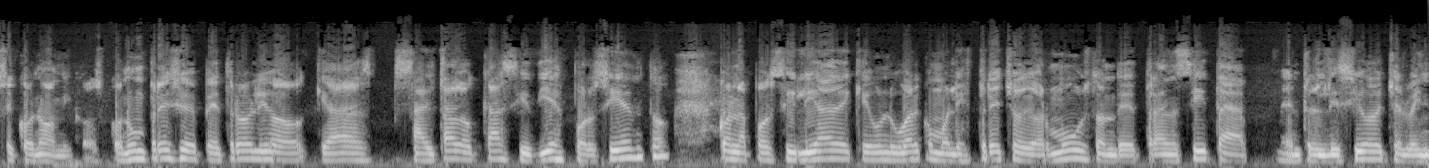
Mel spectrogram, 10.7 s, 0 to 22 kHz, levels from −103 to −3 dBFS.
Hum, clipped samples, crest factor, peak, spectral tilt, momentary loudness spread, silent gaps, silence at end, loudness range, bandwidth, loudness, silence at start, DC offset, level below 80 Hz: none; under 0.1%; 12 dB; -14 dBFS; -4.5 dB/octave; 4 LU; none; 0 s; 1 LU; 13 kHz; -25 LUFS; 0 s; under 0.1%; -54 dBFS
